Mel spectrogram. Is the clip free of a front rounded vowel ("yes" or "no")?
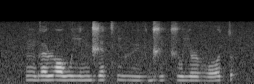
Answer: no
